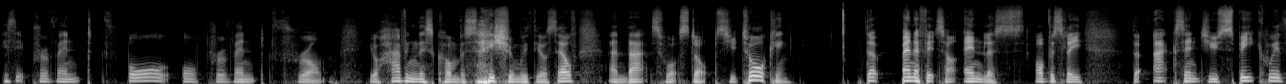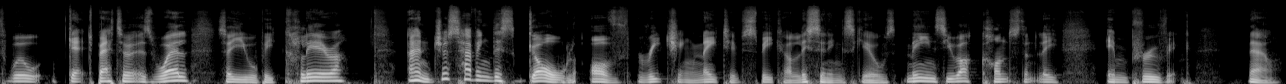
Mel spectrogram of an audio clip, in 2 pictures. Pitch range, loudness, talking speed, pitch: 110-145 Hz, -20 LUFS, 130 wpm, 125 Hz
